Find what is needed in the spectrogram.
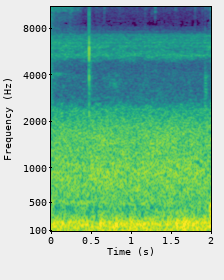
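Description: Steady low rumble of distant engine noise, with a single faint click about half a second in.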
